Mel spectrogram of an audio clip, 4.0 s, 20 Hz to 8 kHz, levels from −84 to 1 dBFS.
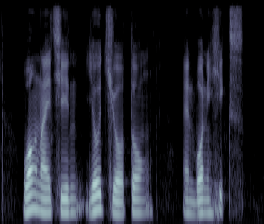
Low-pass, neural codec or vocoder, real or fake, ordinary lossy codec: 7.2 kHz; none; real; none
